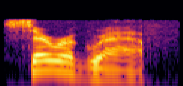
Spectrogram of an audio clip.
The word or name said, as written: serigraph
